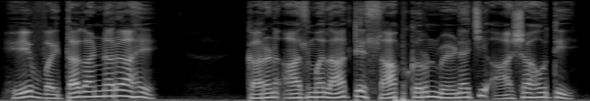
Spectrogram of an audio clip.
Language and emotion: Marathi, sad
